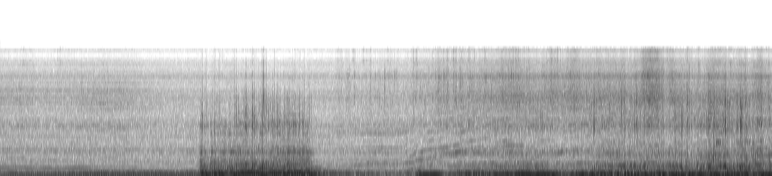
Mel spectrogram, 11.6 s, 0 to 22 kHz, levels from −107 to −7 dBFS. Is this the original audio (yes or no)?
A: yes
